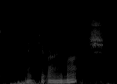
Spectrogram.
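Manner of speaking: hushed whisper. Retelling how a man leaned down to a woman and thanked her, whispered.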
